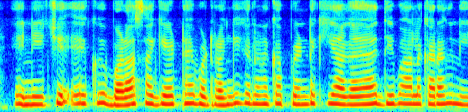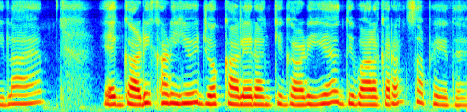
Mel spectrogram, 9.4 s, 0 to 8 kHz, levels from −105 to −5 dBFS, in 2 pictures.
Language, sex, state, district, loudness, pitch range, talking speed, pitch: Hindi, female, Bihar, East Champaran, -22 LUFS, 210-235 Hz, 210 wpm, 225 Hz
